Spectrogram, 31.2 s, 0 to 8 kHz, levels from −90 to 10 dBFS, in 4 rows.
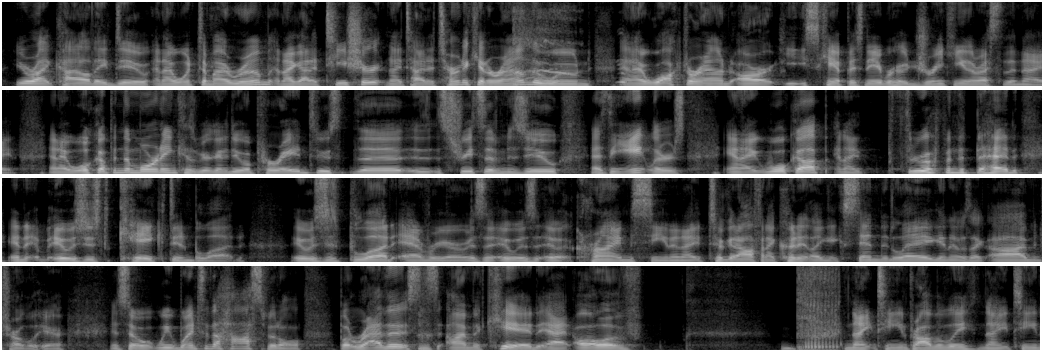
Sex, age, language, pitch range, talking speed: male, 20-39, English, 115-140 Hz, 250 wpm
